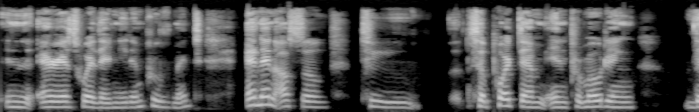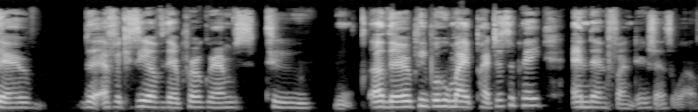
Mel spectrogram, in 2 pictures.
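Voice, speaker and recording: A woman guest in her field of public health, answering interview questions in a measured, thoughtful way with a slight Ghanaian-tinged accent. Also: fairly low pitch, dry recording. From New Jersey, family from Ghana. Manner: measured and thoughtful, with occasional restarts.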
